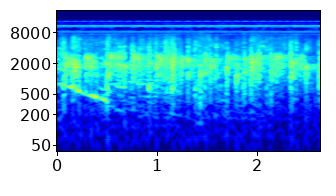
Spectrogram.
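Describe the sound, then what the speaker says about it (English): Office staff give a round of applause in a workplace setting, a steady patter of clapping from a small group filling the room at close range, with a brief tone at the start. "Round of applause, I think."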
